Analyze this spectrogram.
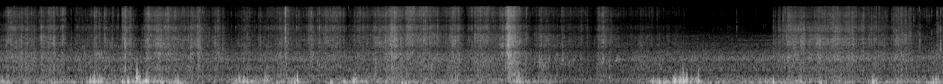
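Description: Cellophane gift wrap crinkling and rustling as it is pulled off a ceramic pot, with a few dull bumps from handling close to the microphone.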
